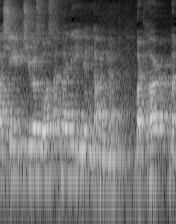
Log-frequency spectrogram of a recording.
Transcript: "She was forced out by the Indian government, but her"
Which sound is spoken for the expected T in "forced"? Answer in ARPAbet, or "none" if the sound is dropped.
none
